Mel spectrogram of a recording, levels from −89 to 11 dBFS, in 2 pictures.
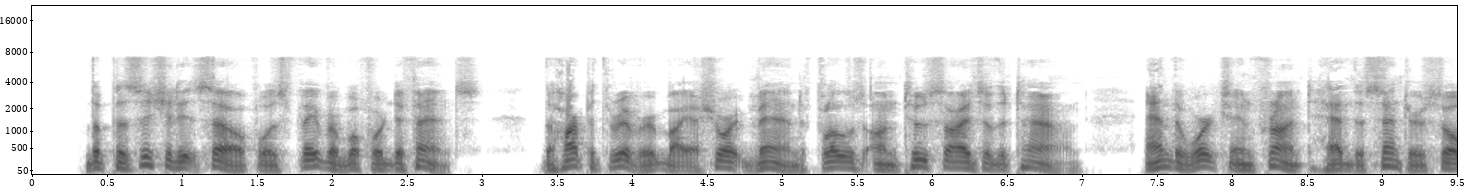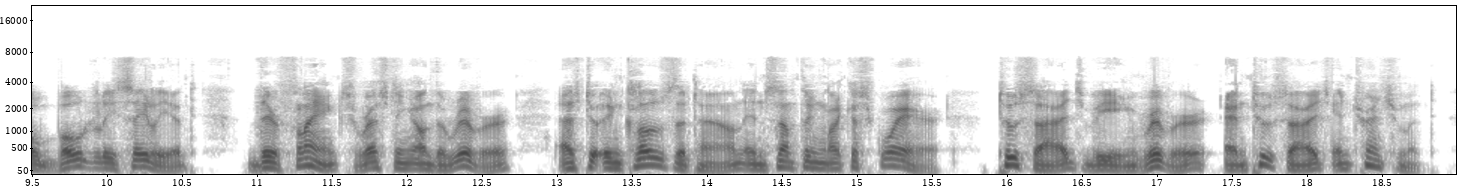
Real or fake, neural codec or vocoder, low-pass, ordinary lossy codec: real; none; 7.2 kHz; AAC, 32 kbps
